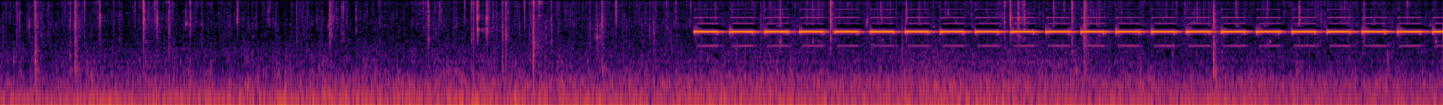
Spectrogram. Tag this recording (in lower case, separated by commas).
smoke detector beeping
